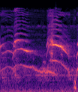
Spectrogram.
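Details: A young kitten, about two weeks old, brought out of its nest for the first time and isolated, gives high, thin meows, each sliding downward, calling for its mother.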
